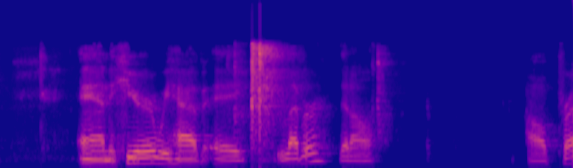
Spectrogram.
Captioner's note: rack snaps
